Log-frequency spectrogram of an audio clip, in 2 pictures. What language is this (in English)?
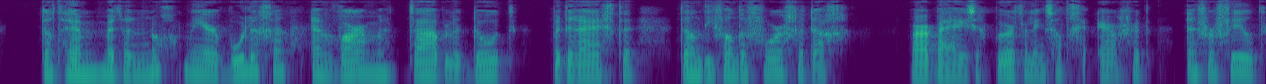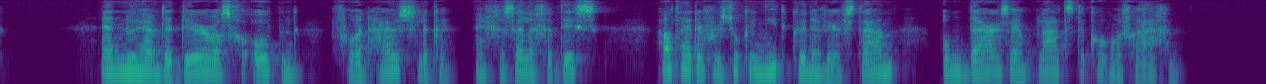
Dutch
